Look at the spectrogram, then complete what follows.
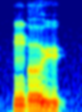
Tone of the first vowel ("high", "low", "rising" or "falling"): low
